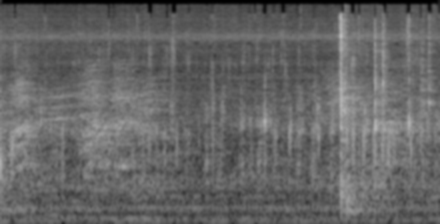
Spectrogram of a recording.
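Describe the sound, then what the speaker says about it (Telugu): Gongura and dried shrimp curry boiling in a pot on a home stove, a steady bubbling simmer with soft pops, plus a brief louder clatter near the end. "గోంగూర ఎండి రొయ్యలు కూర ఉడికిపోయింది బాగా"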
